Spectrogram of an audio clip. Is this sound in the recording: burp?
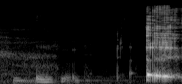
yes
